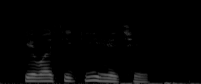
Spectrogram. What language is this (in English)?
Maithili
